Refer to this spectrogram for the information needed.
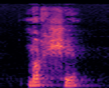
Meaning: diminutive of mars
- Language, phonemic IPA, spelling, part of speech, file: Dutch, /ˈmɑrʃə/, marsje, noun, Nl-marsje.ogg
